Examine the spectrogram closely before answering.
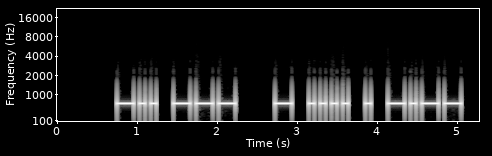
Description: Morse code, heard as a keyed tone, about 17 wpm, 700 Hz. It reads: DO THEY
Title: Sentences from Top 100 Words 17wpm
